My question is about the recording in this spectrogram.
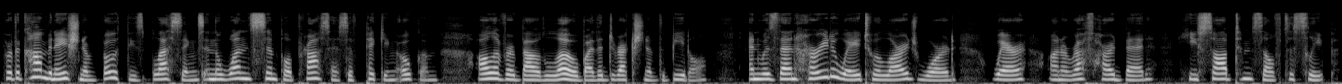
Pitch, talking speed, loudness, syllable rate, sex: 230 Hz, 195 wpm, -19 LUFS, 5.5 syllables/s, female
